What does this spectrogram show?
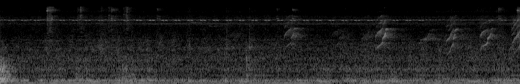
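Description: A knock as the bamboo puttu tube is set down on the aluminium steamer pot's neck, right at the start. About halfway through, a small bird begins chirping, a quick falling note about every half second, over a low steady hum.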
